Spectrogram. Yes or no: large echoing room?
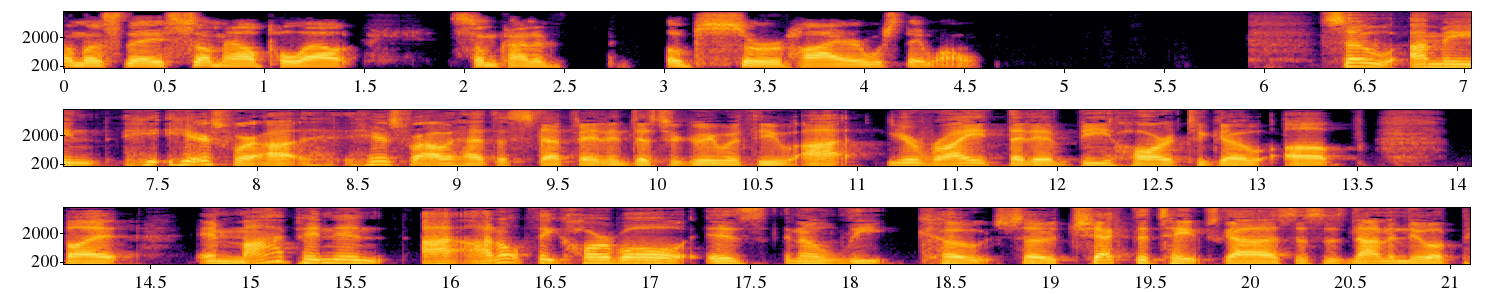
no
